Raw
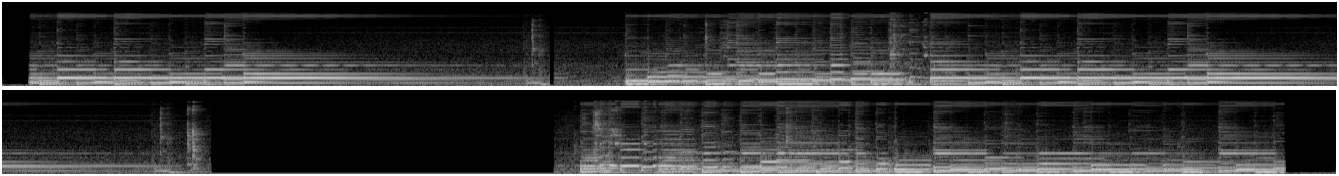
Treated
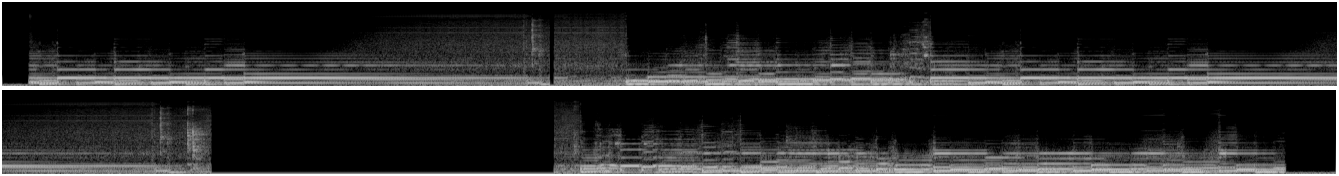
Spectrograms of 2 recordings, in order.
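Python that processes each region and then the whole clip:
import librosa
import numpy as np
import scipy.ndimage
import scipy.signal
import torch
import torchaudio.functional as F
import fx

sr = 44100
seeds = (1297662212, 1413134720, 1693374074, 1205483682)

y = fx.chain(x, sr, fx.lowpass(hz=3500.0, slope=12),
    fx.peak_eq(hz=820.0, db=10.5, octaves=1.2),
    fx.resample_bad(factor=6, down='filtered', up='hold'), at=(21.61, 25.59))
y = fx.env_lowpass_down(y, sr, base_hz=770.0, full_db=-14.5)
y = fx.peak_eq(y, sr, hz=610.0, db=-12.5, octaves=0.64)
y = fx.env_flatten(y, sr, amount_pct=50)
y = y * 10.0 ** (-3.0 / 20.0)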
